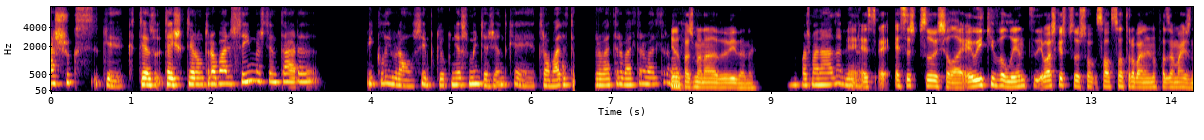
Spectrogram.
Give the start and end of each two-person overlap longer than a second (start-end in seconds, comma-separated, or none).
none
